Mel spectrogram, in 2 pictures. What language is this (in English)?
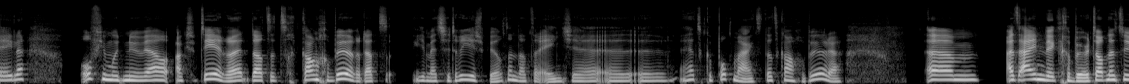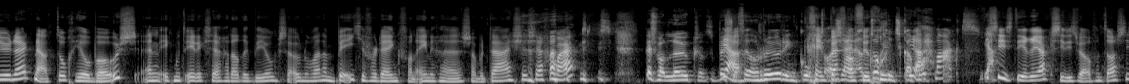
Dutch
